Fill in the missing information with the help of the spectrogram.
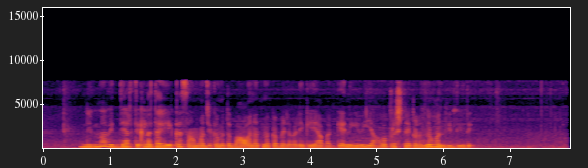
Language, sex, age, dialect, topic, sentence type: Kannada, female, 25-30, Mysore Kannada, banking, question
